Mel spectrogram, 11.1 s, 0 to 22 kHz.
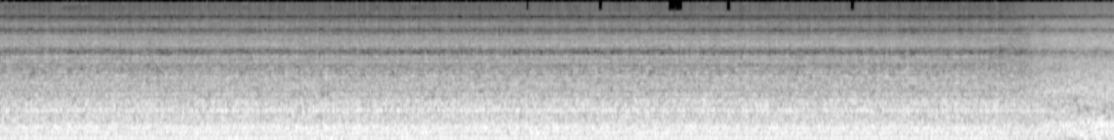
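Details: Cummins 3.3 QSB diesel from a stump grinder, run after rebuild with pistons, rings, rod and main bearings and head gasket (had oil from the blow-by tube), Insight connected: smooth, even idle, steady low rumble, no knock or tapping. Normal idle.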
